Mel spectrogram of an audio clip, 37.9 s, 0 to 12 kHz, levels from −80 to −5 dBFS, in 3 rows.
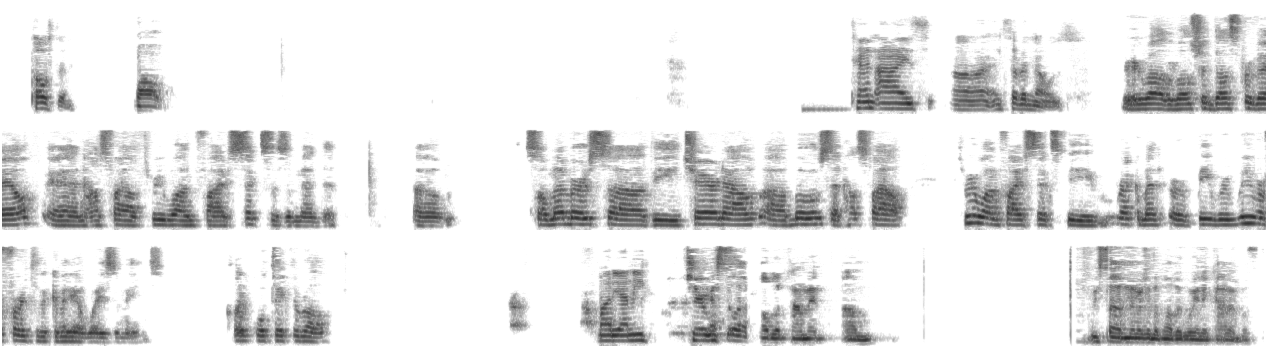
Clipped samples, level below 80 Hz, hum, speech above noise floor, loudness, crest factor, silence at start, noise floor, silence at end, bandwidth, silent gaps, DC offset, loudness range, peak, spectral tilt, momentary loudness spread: under 0.1%; -74 dBFS; none; 63 dB; -25 LUFS; 18 dB; 0.3 s; -87 dBFS; 0.05 s; 8.6 kHz; none; under 0.1%; 9 LU; -10 dBFS; -3.5 dB/octave; 13 LU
